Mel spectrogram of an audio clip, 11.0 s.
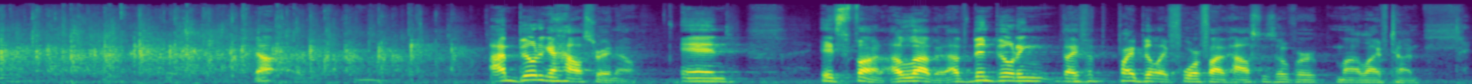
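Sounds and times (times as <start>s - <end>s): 
audience clapping hands: 0.0s - 4.2s
speech: 1.9s - 2.3s, 3.7s - 5.6s, 6.2s - 10.9s.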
